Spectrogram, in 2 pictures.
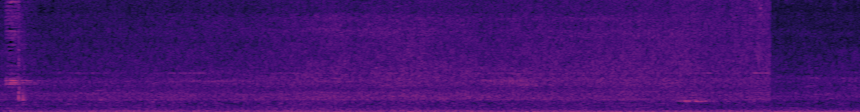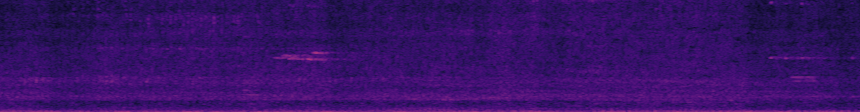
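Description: Steady road traffic on a city street: a continuous rumble of passing vehicles, its higher hiss thinning out about six seconds in.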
